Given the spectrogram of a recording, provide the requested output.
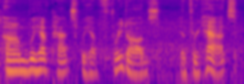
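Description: A woman's voice: low voice, slow, slight background noise, rough recording. Middle-aged woman with a lisp. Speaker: vlogger. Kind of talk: casual talk to camera. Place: living room at home, indoors. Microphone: webcam at desk, close framing.

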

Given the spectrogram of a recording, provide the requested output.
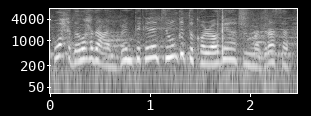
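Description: A woman with an Egyptian accent playing a calm female school principal who keeps pleading for calm in an amateur family skit. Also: high voice, racing, a crowd in the background. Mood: placating. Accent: Egyptian Arabic.

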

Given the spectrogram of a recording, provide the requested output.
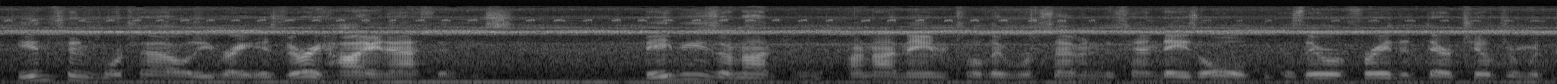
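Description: A man's voice: medium pitch, natural voice. A teenage boy acting as a cocky, teasing Athenian boy talking about his childhood in a school project drama. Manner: teasing, blunt. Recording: noisy outdoor recording with crickets.

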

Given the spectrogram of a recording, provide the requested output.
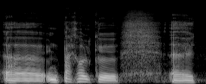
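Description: An older man, an actor answering interview questions in a halting way, often restarting and searching for words. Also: deep voice, mellow, no echo. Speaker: actor and guest.

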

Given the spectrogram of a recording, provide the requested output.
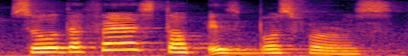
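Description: A woman's voice: a little high, sing-song, unhurried. A woman with a Ghanaian accent narrating a vlog as its host. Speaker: vlogger. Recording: music behind the voice. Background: music.

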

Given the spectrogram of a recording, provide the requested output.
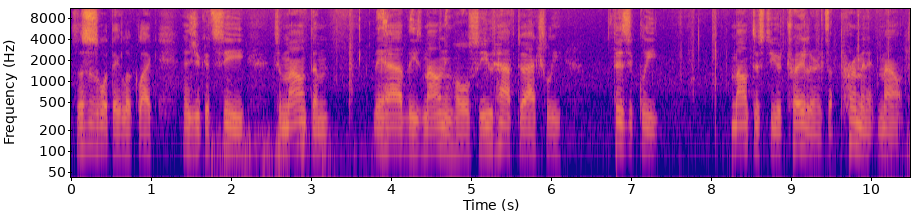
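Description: Outdoors on a home driveway, a man with a fairly low, mellow voice gives blunt opinions in a casual product review, often pausing for fillers and restarts. A camera mic picks him up along with faint ambient noise.

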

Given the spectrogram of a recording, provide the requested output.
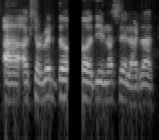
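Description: Young guy from ecuador on a video call, eager and gushing, says "te juro" a lot, slightly higher voice. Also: fairly even intonation, normal speed, fairly bright tone. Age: young adult. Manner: eager, admiring, many fillers like "o sea" and "te juro". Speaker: mentorship student. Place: indoor room.

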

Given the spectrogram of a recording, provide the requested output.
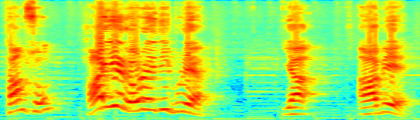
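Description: Excitable man commenting on a game. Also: extremely high pitch, slow, soft background music. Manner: excitable, exasperated, joking. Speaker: father playing a mobile game with his son. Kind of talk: casual gaming commentary.

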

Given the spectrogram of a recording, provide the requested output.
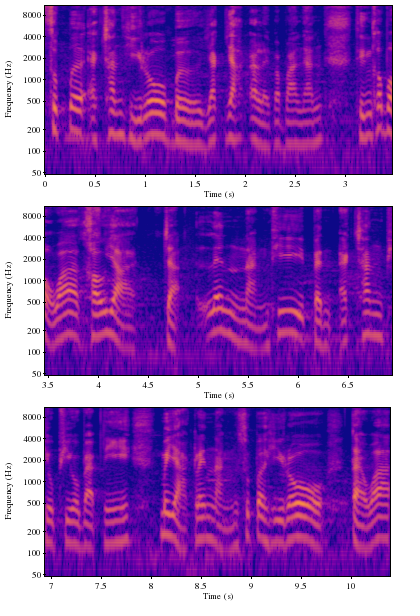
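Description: A middle-aged man giving a casual, animated film review to camera in a cinema lobby, chatting with lots of fillers. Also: on the high side, a little fast, few pauses, slight background noise. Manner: chatty and animated, refers to himself by nickname, many fillers. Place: cinema lobby in front of a movie poster, indoors.

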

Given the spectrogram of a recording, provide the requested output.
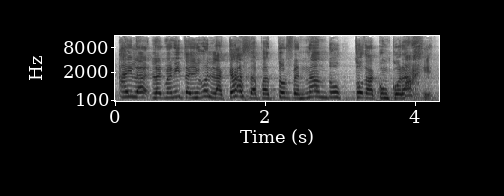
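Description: A high-voiced male preacher delivers an emphatic, chanting sermon in church. He acts out his story with vivid emphasis. Soft music plays faintly behind him. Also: fairly even intonation, normal speed, long reverb tail. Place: church service.

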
